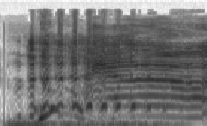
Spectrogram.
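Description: A goat, held up by a person, lets out one long, quavering bleat, loud, with a wavering nasal tone that holds steady before breaking off abruptly.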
